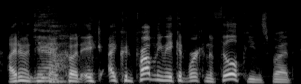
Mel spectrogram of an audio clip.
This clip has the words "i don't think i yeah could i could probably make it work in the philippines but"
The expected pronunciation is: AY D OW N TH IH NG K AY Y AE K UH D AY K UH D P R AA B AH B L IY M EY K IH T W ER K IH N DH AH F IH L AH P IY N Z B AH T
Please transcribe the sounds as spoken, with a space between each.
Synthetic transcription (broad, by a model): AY D OW N TH IH NG K AY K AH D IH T AY K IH D P R AA B AH B L IY M EY K IH T W ER K N DH AH F IH L AH P IY N Z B AH T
